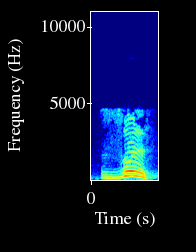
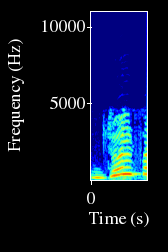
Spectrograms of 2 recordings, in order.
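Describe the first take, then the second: First: जुल्फ opening on a buzzing z; nukta z sound. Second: जुल्फ opening on a hard j; wrong j sound. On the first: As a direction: say जुल्फ as "zulf". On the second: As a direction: say जुल्फ as "julf". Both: Shown as a demonstration. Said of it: "जुल्फ नहीं कहेंगे".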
